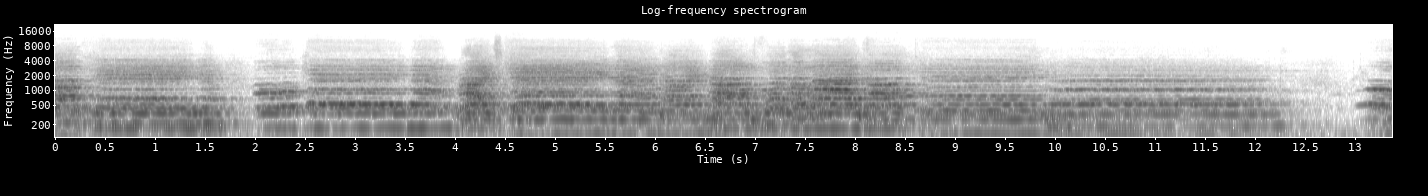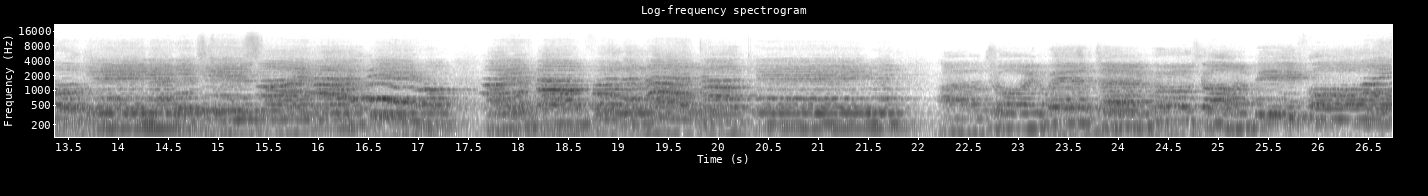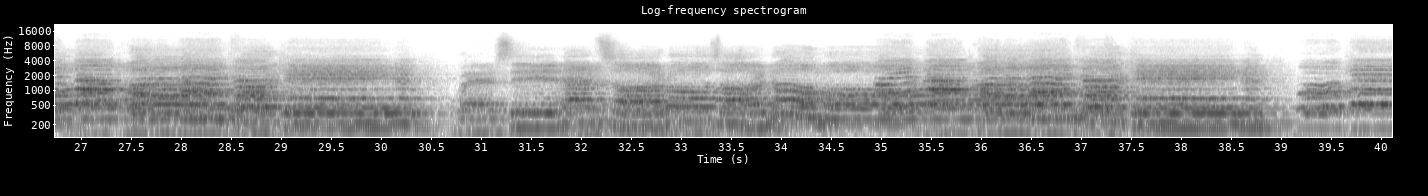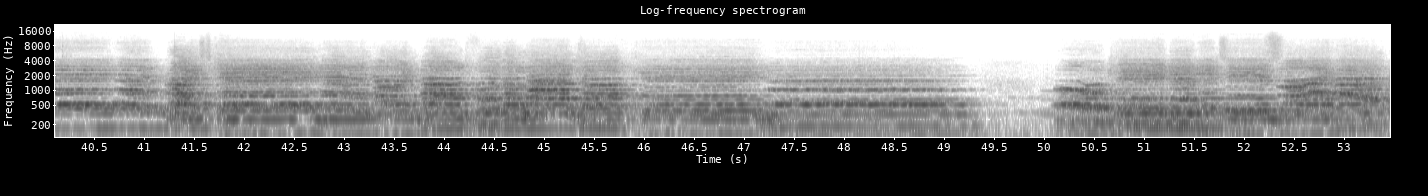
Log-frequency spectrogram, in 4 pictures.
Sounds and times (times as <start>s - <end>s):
Gospel music: 0.0s - 53.4s.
